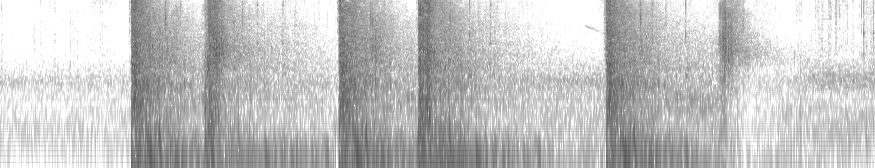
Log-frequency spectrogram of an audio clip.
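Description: A shotgun fires several loud blasts in a row.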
